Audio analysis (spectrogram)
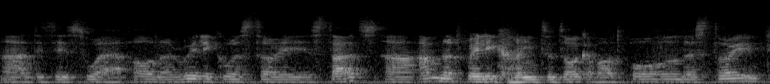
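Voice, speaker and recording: A man's voice: mid-range voice, fairly even intonation, measured pace, few pauses, fairly bright tone. A young man from Spain with a Spanish accent, chatting casually on a vlog and hesitating often as he hunts for words in his second language. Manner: hesitant, many filler sounds, apologetic about his English. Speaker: vlogger. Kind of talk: casual chat. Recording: echoey room, mic set far off, faint noise.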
